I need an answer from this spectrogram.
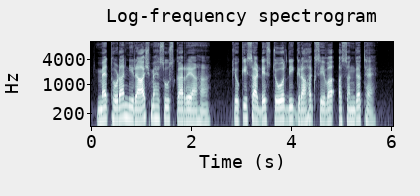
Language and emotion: Punjabi, sad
